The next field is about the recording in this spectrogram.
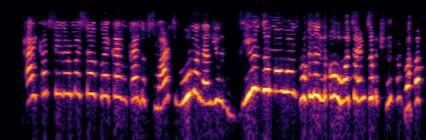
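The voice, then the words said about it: Russian accent. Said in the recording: “It's like my Russian accent. ... No, I can hear it.”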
